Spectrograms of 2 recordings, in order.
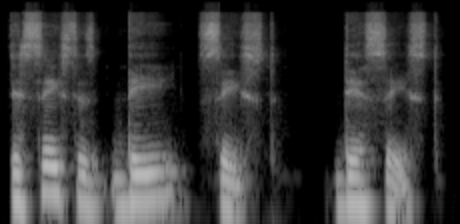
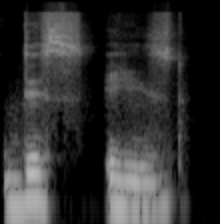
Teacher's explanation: the S sounds in deceased are all unvoiced whereas diseased the difference is you turn your vocal cords on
